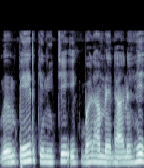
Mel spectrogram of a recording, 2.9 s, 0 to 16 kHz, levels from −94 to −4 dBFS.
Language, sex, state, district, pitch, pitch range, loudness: Hindi, male, Jharkhand, Deoghar, 135 Hz, 125-145 Hz, -17 LUFS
